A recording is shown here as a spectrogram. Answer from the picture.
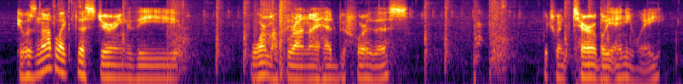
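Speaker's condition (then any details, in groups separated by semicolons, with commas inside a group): No condition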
